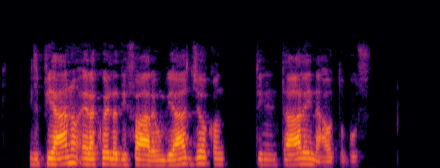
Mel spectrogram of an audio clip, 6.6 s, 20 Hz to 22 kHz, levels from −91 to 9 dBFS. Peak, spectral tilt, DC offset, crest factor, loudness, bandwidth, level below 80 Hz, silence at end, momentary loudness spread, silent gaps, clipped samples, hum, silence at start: -2 dBFS; -7 dB/octave; under 0.1%; 16 dB; -17 LUFS; 7.6 kHz; -64 dBFS; 1.25 s; 19 LU; 3.46-3.83 s; under 0.1%; none; 0.45 s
